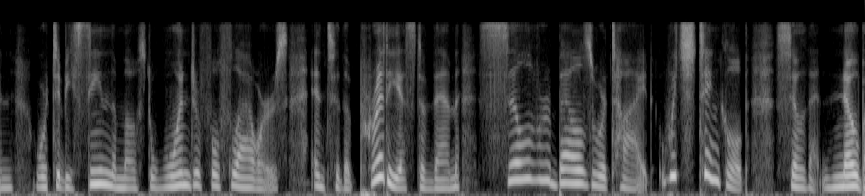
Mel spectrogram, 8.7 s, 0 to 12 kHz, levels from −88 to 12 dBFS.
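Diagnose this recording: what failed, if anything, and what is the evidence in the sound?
Nothing failed in this recording, and no stage shows a fault; the sound is consistent with G.722 wideband telephone coding at 64 kbit/s working as intended.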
